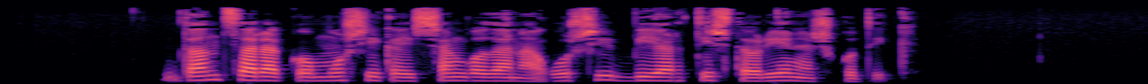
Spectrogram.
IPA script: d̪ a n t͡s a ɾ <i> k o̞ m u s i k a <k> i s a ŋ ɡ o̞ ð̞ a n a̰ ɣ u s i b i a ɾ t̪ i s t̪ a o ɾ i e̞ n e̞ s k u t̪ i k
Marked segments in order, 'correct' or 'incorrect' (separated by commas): incorrect, incorrect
